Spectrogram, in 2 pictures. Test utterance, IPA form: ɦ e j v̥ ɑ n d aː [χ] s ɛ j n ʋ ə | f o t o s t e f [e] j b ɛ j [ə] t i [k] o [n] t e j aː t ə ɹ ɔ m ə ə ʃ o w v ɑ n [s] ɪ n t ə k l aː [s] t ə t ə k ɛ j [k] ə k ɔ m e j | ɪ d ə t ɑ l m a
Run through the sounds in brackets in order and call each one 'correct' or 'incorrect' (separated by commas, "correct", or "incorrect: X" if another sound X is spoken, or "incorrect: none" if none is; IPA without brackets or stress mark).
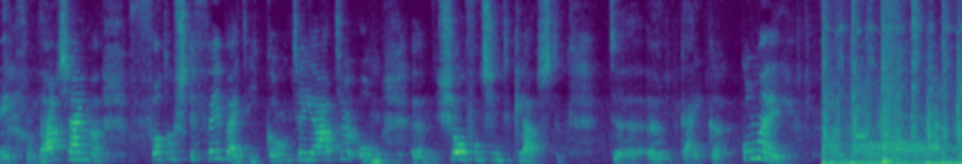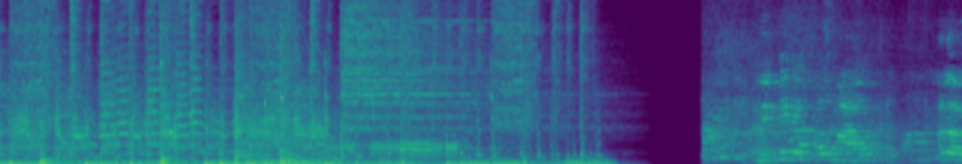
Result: correct, correct, correct, correct, correct, correct, correct, correct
